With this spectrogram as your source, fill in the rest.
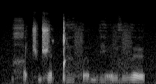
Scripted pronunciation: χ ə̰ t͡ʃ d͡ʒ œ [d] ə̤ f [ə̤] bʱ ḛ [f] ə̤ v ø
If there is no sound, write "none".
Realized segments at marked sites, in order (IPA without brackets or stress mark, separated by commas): ǃ, ə̰, v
